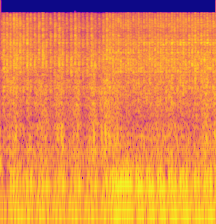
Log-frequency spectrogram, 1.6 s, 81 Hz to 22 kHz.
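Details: 70 hp engine fitted in a kart: an uneven, lumpy beat with a wavering drone, running rough. A rattling timing chain at about 75,000 km is suspected; valve clearances and the carburetor are to be checked. The cause is not confirmed.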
